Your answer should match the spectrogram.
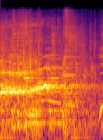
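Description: Live singing with accompaniment at the close of a song: a sung note bends and then fades away as the music dies down.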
